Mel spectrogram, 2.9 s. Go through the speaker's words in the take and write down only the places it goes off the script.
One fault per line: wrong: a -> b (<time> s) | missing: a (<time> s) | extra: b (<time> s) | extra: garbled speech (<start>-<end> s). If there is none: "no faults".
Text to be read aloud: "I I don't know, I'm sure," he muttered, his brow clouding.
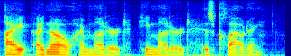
missing: don't (0.4 s)
wrong: sure -> muttered (0.9 s)
missing: brow (2.1 s)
